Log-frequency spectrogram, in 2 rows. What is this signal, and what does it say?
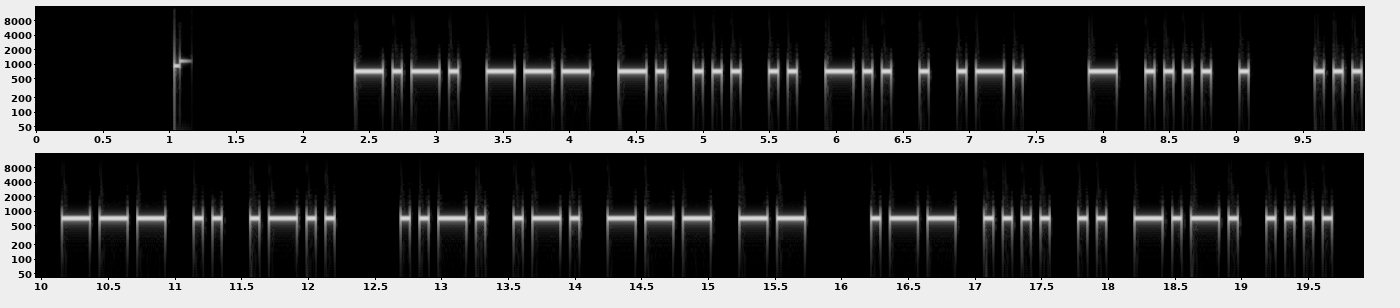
Morse code, heard as a keyed tone, about 17 wpm, 700 Hz. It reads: CONSIDER THE SOIL FROM WHICH
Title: Sentences from Top 1000 Words - Review Part 4 - 17wpm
